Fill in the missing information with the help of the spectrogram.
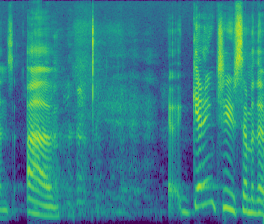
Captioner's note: audience laughs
